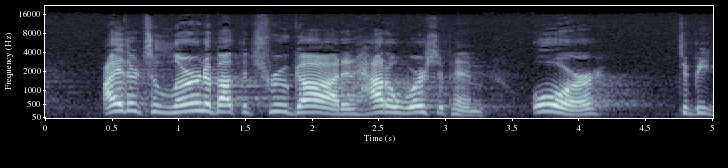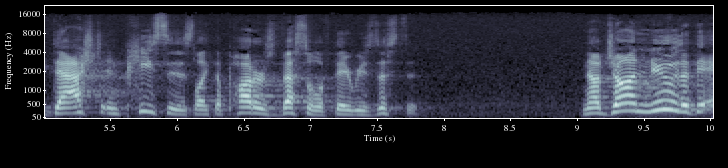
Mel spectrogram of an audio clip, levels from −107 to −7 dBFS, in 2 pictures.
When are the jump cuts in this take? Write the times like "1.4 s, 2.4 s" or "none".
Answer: none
